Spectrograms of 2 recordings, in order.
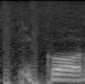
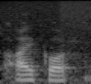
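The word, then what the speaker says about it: ichor: I sense अ ट्रोपल चालिस, कैन I fill it with magical इकोर, that's pronounced आईकोर।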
